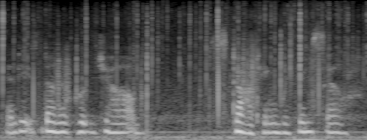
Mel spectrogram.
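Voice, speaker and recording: A woman's voice: medium pitch, flat delivery, takes it slowly, lightly acted. An actress playing a blunt, bitter, resigned household woman in old-time radio drama style. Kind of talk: 1940s-50s radio drama acting. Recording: old radio recording, faint noise.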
